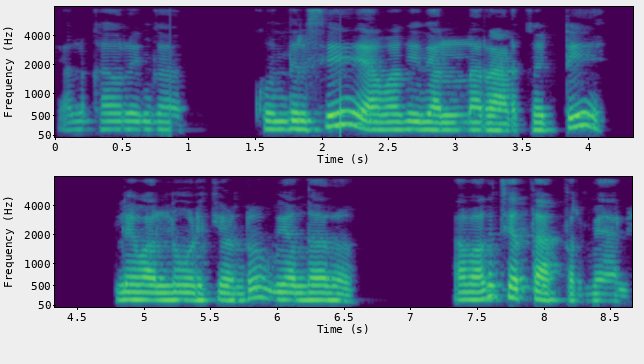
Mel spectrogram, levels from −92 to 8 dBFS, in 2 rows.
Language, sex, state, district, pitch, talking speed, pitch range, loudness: Kannada, female, Karnataka, Raichur, 175 Hz, 90 wpm, 165-185 Hz, -18 LUFS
